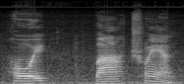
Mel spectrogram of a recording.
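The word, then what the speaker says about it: Hoi Ba Tran: n as in Nancy it is pronounced ho B Tran and I revers my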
